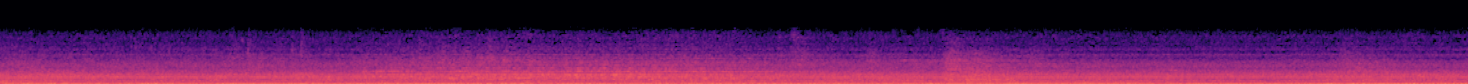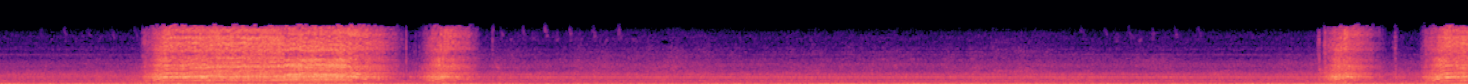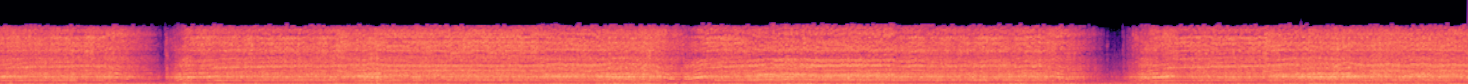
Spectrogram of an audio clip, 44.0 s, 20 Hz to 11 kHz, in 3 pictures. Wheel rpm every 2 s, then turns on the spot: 0, 0, 0, 0, 0, 0, 0, 0, 100, 50, 0, 0, 0, 0, 60, 100, 160, 160, 140, 150, 80, 160.
none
